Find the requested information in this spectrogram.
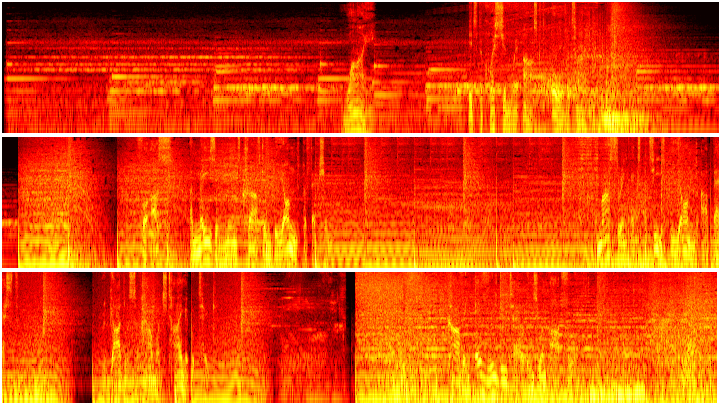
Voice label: UK English, male; Lexus LS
